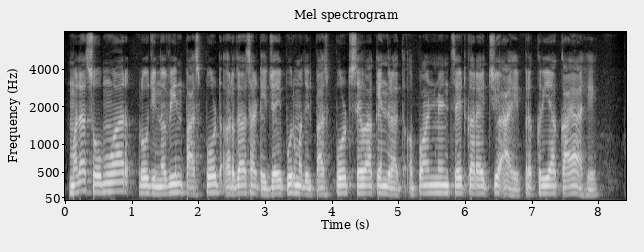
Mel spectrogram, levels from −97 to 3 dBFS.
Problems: none marked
